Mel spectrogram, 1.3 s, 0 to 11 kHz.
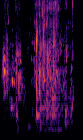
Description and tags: Water Paddle soft 020
Part of a collection of sounds of paddle strokes in the water, a series ranging from soft to heavy.
Recorded with a Zoom h4 in Okanagan, BC.
lake, water, river, field-recording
